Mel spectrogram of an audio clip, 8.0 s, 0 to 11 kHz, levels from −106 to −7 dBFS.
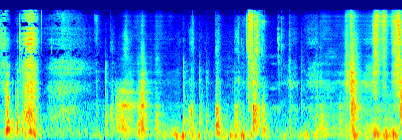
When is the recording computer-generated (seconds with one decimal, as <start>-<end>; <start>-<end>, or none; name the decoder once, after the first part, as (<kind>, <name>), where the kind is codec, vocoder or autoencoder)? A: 2.4-3.6 (vocoder, WaveNeXt); 6.4-8.0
